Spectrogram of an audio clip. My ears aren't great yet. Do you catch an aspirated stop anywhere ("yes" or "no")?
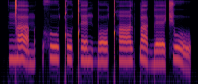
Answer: yes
